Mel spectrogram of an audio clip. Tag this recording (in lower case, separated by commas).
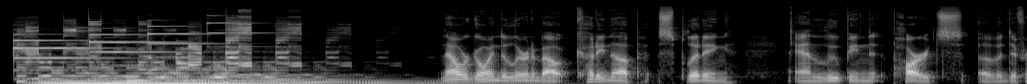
synthesizer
